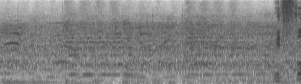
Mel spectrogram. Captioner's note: crowd cheering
